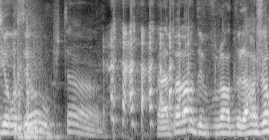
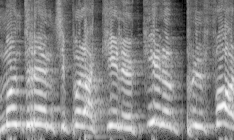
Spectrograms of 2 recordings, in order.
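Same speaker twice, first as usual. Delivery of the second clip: high, loud, mock-manly, macho shout. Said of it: "je devais prendre une voix, euh, virile".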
